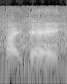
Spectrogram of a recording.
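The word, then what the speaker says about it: Bygdøy: One of the places I want to go is, I think they call it Bidoy, but it's spelled B-Y-G-D-O-Y.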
